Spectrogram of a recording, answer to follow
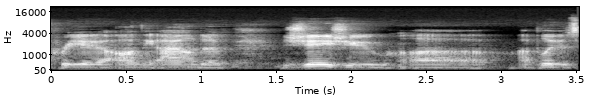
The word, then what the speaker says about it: Jeju: place in South Korea on the island of Jeju, I believe is how you pronounce it, in 1948 through 1950, in which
